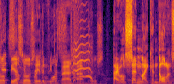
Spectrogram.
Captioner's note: scream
